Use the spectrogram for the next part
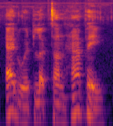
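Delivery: usual speaking voice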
